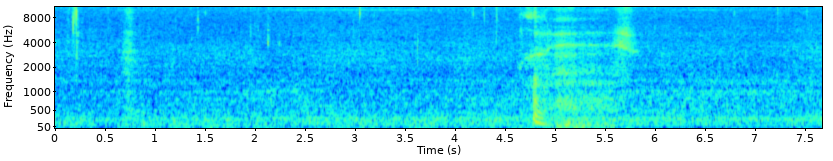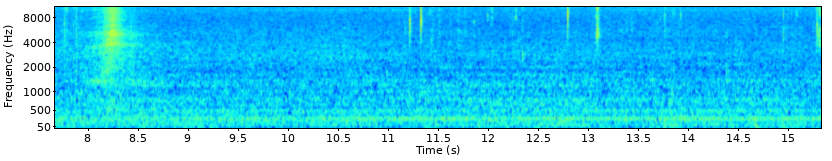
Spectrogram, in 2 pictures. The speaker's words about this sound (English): Holy shit, I was a cough and sneeze and all that at the same time.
